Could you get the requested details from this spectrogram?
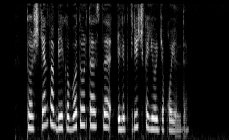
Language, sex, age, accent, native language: Uzbek, female, 18-24, Samarqand, Uzbek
